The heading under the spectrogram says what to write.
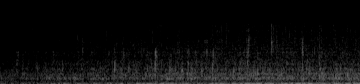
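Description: Water with ramen noodles and powdered soup bubbles steadily in a pot on a gas stove, a dense, continuous churn of small pops and gurgles that builds slightly in intensity, with no voices.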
